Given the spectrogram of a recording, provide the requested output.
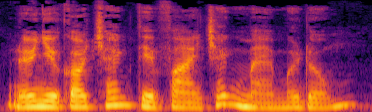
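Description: A woman's voice: on the low side, fast talker, close to an everyday voice. A woman doing a tender, protective middle-aged mother. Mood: pleading. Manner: pleading, emotional, soft-spoken.

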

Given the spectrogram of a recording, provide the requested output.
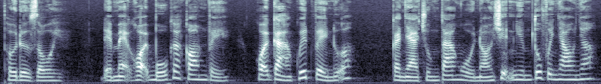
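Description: A woman's voice: low voice, fast, darkish tone, natural voice. A woman voicing a defensive middle-aged stepmother in a read-aloud family story. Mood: firm.

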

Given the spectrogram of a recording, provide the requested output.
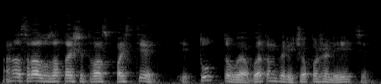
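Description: A man voicing a vengeful male professor, gloating and shouting. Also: medium pitch, lively intonation, fast, natural voice. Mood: warning.

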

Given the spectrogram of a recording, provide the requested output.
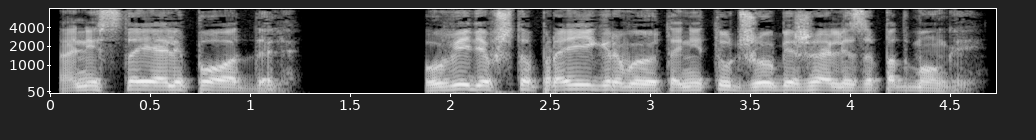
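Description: A man's voice: medium pitch, brisk, no echo, clean studio sound, pitched above the performer's own voice, lightly acted. A man voicing a breathless young woman apprentice.

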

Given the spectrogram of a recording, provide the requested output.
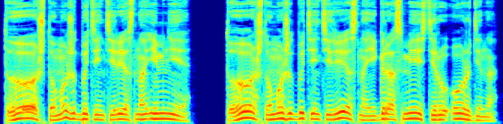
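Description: A man reading the part of an experienced, guarded male warrior and earth mage, his lines slowed and set a little lower than the narration. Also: darkish tone, no room sound, studio quality, lightly acted. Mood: probing.

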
